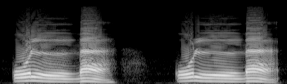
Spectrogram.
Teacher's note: Huruf qof, pangkal lidah kita harus kita angkat sehingga dia makhraj daripada huruf qof itu pangkai lidah dengan langit-langit atas maka dia menempel.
